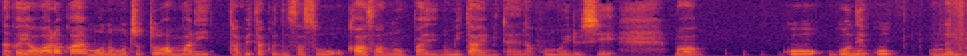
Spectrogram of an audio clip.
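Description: A woman's voice: sits low, a little fast, darkish tone. A woman hosting a casual late-night solo audio diary, speaking in a polite, chatty, self-deprecating way. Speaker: solo audio diary host, radio-DJ style greeting.

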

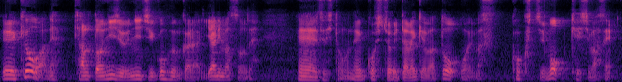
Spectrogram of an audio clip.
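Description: A man hosting a solo podcast, chatting in polite, formal announcer-like phrasing with frequent pauses. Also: mid-range voice, creaky, darkish tone, echoey room. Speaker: podcast host and stand-up comedian.

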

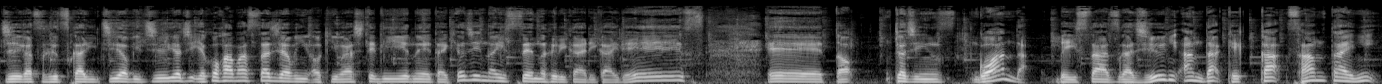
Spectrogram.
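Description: Casting: man to host a baseball recap, very polite and formal in announcer style, medium pitch, light music bed. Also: expressive, measured pace. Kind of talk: baseball game review commentary.

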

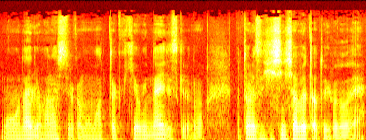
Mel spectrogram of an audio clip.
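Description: A man's voice: fairly low pitch, very fast, creaky, dark tone. A sleepy man hosting his own talk show, telling a rambling, repetitive story full of sound words in a casual solo chat. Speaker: podcast host.

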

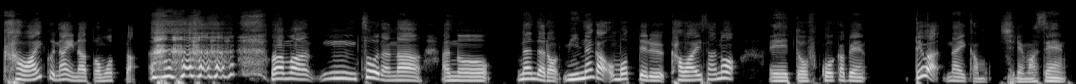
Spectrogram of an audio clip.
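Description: Chatty Osaka woman, lively voice. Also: medium pitch, normal speed, no room sound, studio quality. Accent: Osaka Kansai. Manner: chatty, laughs often, many fillers. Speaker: podcast host. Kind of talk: casual solo podcast talk.

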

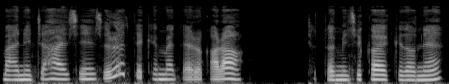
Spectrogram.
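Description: A young woman with a cute, girlish anime-style voice gone hoarse, hosting a casual solo radio talk in a cutesy, chatty way. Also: a little high, flat delivery, measured pace, no room sound, studio quality. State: hoarse, raspy from overuse.

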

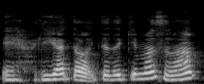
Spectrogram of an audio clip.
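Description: A woman's voice: a little high, steady tone, brisk, a little mellow, voice pushed up, natural voice. A woman voicing a shy, modest young female railway signal in a storybook reading, speaking politely and demurely. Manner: demure, polite, self-deprecating.

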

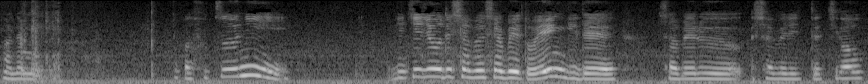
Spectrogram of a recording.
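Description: A woman's voice: medium pitch, fairly even intonation, takes it slowly, pauses often, warm tone, a little hiss or hum. A woman with an Osaka Kansai accent, chatting alone in a rambling, hesitant way, full of fillers and restarts. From Osaka, Japan. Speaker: podcast host. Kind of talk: casual solo chat.

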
